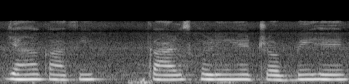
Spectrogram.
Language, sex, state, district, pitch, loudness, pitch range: Hindi, female, Bihar, Gaya, 230 Hz, -13 LUFS, 225-230 Hz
